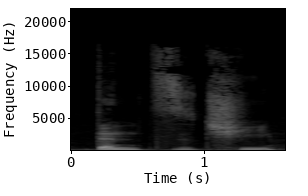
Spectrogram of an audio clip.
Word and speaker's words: Deng Ziqi: Her actual name is pronounced Deng Ziqi. – Deng Ziqi.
